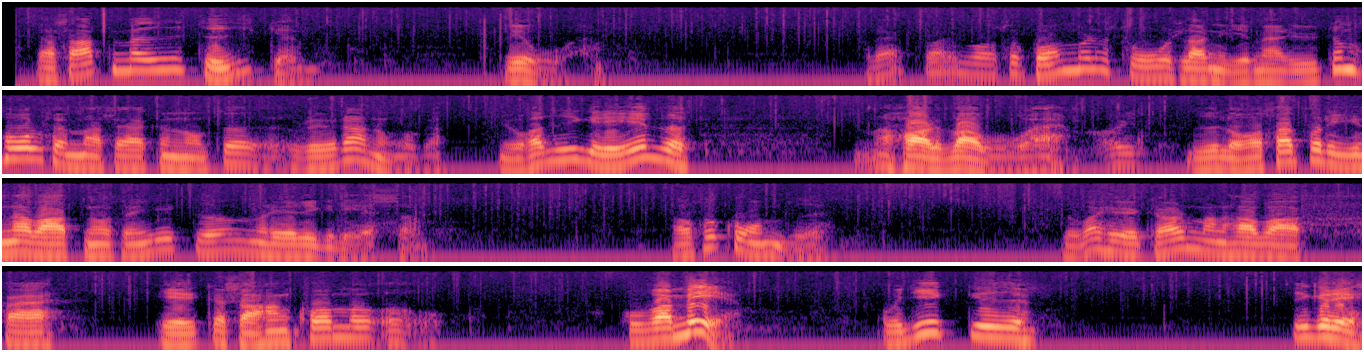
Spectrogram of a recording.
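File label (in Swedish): Kräklinge Närke, dialekter; Folkminnen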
